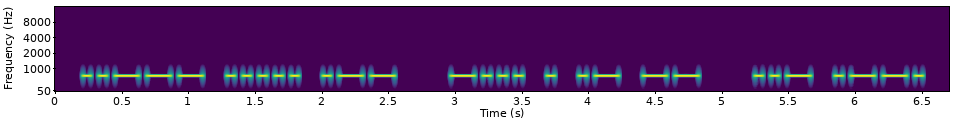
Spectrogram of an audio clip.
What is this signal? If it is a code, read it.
Morse code, heard as a keyed tone, about 20 wpm, 700 Hz. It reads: 25W BEAM UP
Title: K1USN SST QSO Practice 20wpm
